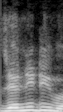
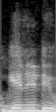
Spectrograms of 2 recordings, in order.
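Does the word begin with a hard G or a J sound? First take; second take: J sound; hard G. First: The word begins with a soft J sound. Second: The word begins with a hard G sound. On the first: This is the English pronunciation. "English में इट्स जेनिटिव only" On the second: This is the German pronunciation. "German में वो गेनिटिव हो गया है"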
